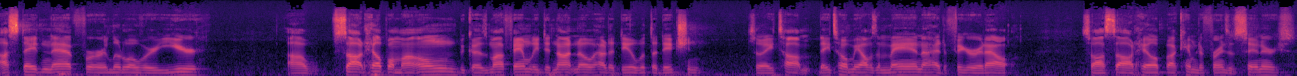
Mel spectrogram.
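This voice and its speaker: Speaking in a Southern US accent, a man keeps a medium pitch and a monotone, flat intonation. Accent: US South. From Tennessee. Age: 20s. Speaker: recovering addict. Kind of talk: testimony. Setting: church.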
